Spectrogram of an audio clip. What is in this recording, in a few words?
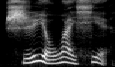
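"shiyuwaixie", oil spill, Chinese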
